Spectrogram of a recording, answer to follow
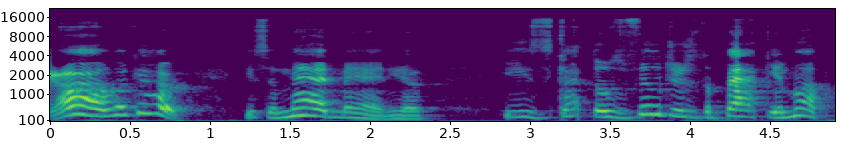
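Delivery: high-pitched panicked warning, hammed up; mock alarm. Brigands warning each other about the charging madman, mock alarm. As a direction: cry out like a startled henchman.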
